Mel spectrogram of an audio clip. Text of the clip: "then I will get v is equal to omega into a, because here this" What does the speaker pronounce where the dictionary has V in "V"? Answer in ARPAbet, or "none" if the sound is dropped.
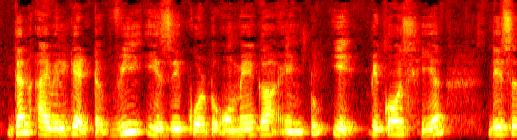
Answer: V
